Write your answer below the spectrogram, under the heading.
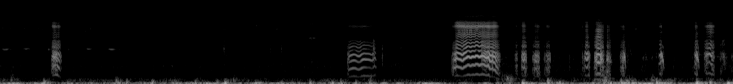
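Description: Carnaby's black cockatoo nestling gives harsh, quavering, bleat-like begging calls, one short then one drawn-out, followed by quick rasping bursts over a low rumble.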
